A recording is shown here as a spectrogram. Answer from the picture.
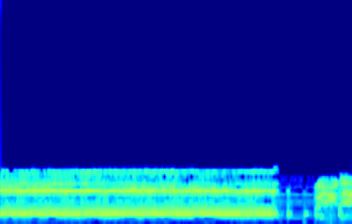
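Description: Harmonium holding one long, steady reed note over hand-drum strokes, in a folk song's instrumental break; the note stops about three-quarters of the way through.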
